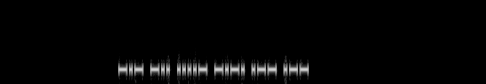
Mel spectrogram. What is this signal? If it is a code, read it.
Morse code, heard as a keyed tone, about 46 wpm, 700 Hz. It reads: KD4CWW
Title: USA Call Signs - 6 Characters - Repeated 3x - 45wpm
